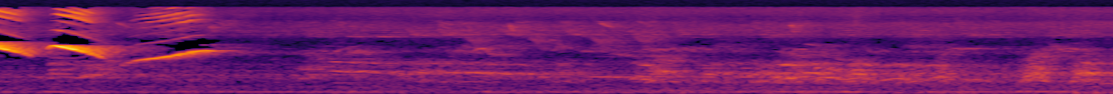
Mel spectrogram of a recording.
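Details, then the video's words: Green-winged saltator, known as trinca-ferro, giving a brief loud whistled phrase of a falling note then a rising one, with faint murmuring noise afterwards. "Maravilhoso CADE MEU BOI"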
